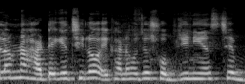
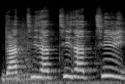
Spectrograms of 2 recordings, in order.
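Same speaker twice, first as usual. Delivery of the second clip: higher, rising call of reply; raised voice answering someone across the house; calling back; 5 semitones higher, 4 dB louder than usual. Real, not acted. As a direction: call out that you're on your way. Calls back to someone summoning her.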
